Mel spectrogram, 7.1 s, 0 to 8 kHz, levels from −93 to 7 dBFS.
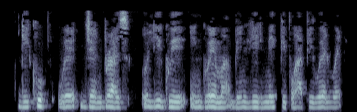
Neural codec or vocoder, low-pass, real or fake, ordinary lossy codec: vocoder, 44.1 kHz, 128 mel bands, Pupu-Vocoder; 7.2 kHz; fake; MP3, 24 kbps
